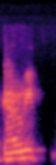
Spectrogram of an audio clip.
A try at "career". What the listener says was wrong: Career. Acuérdense de hacerle la I un poquito más larga, ¿no? Career.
